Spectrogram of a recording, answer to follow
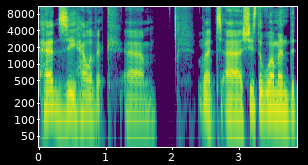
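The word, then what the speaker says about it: Hadžihalilović: It's Hadzi Halovic.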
